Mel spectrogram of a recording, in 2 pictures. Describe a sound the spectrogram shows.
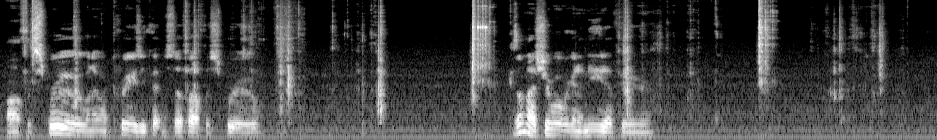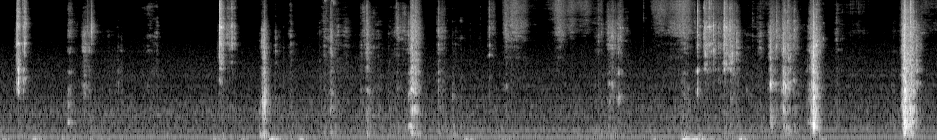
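Plastic model parts click and tap on a cutting mat.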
